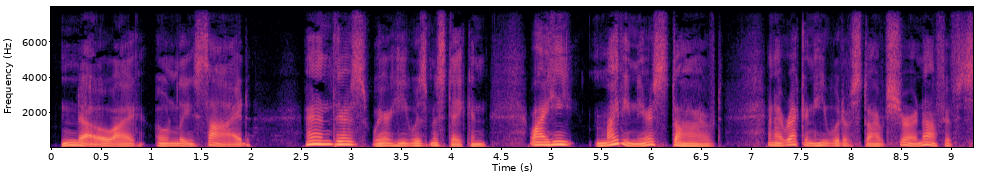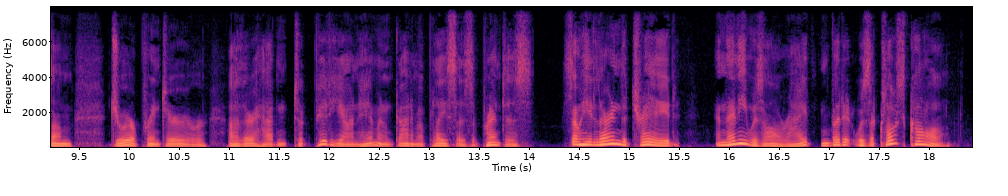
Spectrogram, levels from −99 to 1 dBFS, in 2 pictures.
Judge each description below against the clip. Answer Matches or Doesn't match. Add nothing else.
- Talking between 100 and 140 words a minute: Doesn't match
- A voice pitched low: Matches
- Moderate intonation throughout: Doesn't match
